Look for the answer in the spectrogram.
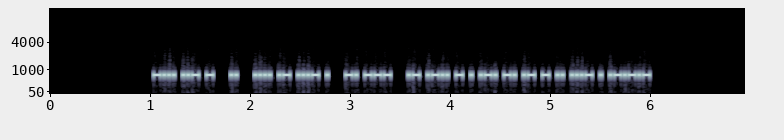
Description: Morse code, heard as a keyed tone, about 51 wpm, 700 Hz. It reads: BUT I HAVE NO ALTERNATIVE.
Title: Sentences from Top 1000 Words - Review Part 4 - 50wpm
